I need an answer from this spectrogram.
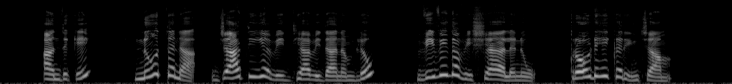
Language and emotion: Telugu, neutral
